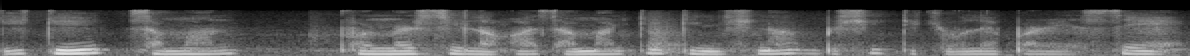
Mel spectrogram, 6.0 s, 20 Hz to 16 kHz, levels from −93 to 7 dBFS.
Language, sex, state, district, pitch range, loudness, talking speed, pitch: Nagamese, female, Nagaland, Dimapur, 180-205 Hz, -19 LUFS, 110 wpm, 185 Hz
